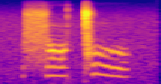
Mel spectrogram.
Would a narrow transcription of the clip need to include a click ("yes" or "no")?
yes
